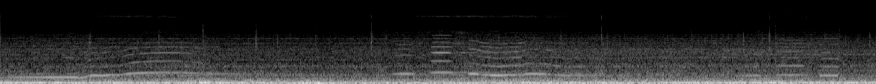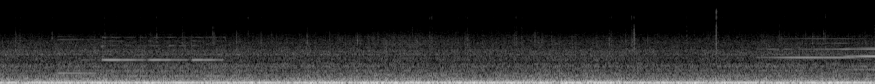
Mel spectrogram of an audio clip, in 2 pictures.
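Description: Steady low rumble of a car's engine and tyres heard from inside the cabin while driving. Faint snatches of music or a melody come in about a second in and again around four seconds.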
